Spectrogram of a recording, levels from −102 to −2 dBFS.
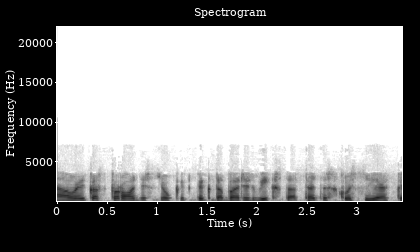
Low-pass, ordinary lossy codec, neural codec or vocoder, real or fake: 7.2 kHz; MP3, 48 kbps; codec, 16 kHz, 4.8 kbps, FACodec; fake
